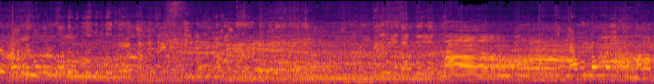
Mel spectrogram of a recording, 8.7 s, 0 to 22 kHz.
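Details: Cattle at a busy market in Chattogram, Bangladesh, 17 January 2025, with Sahiwal bull calves on sale; drawn-out low moos, one sliding upward near the end, sound over steady human talk.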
